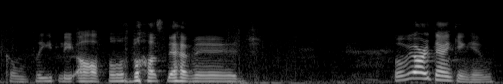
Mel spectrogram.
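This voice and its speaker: A man's voice: fairly high pitch, sing-song, unhurried, dull audio. A man streaming a game live, chatting casually and explaining his build while his voice is strained and he holds back a cough. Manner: chatty, explains build details, laughs often. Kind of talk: live gameplay commentary.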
